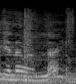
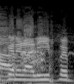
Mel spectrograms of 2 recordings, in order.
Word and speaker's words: Generalife: Y cuando estamos yendo, siguen mirándolo y tal, y dice, sí, es que solo pone General Life y tal. Y dice la otra, ¿será que se pronuncia Generalife? – ¿Será que se pronuncia Generalife? Pues será, efectivamente, será. En fin,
